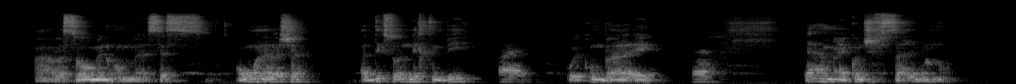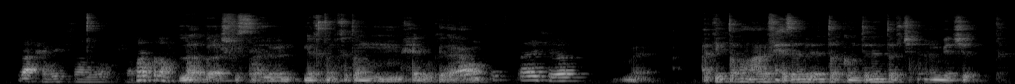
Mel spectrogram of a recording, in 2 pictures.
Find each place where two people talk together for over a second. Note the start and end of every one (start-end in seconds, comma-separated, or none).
none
